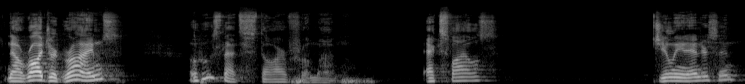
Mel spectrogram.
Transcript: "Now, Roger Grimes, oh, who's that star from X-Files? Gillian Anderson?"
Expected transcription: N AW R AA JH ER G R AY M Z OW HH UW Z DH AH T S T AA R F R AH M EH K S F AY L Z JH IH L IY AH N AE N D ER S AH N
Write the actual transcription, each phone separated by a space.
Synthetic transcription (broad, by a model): N AW R AA JH ER G R AY M Z OW HH UW Z DH AH T S T AA R F R AH M EH K S F AY L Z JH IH L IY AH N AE N D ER S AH N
